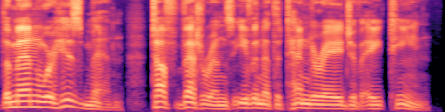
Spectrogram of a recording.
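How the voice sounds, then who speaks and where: A man's voice: on the low side, animated, normal speed, a little mellow, dry recording, clean studio sound. A man reading a historical novel as scripted, dramatic audiobook narration.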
